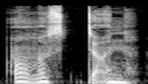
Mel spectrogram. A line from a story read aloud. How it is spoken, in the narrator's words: I croaked the words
